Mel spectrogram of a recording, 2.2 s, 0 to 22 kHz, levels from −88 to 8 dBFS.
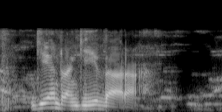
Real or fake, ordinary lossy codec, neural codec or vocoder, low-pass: real; Opus, 16 kbps; none; 7.2 kHz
